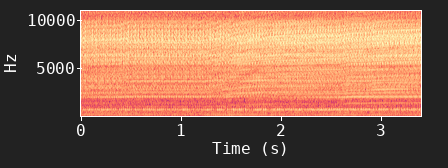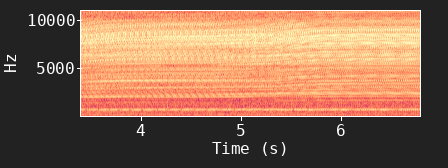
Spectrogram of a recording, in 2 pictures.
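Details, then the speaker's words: Washing machine motor on a speed controller with Hall-sensor tachometer, revving up from about 1000 rpm toward 4900 rpm: smooth, even high-pitched whir creeping higher, no knocks or rattles; runs fine. "Прибавляем. По звуку двигателя слышно, что двигатель набирает обороты."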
